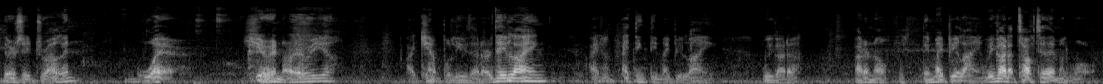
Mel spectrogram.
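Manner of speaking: a wary dwarf doubting the travelers, voiced low and hushed; dwarf doubting the strangers, low suspicious voice. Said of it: "He looks at his buddy and goes".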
